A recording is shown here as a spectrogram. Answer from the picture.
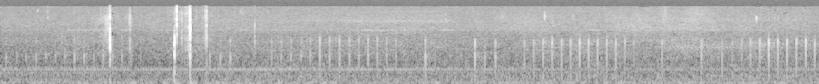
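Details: Kittens nursing beside their mother cat in foster care for the Humane Society of North Texas; soft rhythmic purring under a few sharp clicks early on, then pulsing breathy rasps from suckling.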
